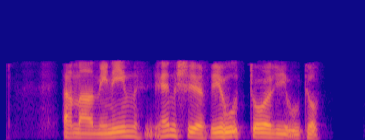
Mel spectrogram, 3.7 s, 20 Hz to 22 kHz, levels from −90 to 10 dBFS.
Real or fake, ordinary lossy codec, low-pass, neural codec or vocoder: fake; MP3, 32 kbps; 3.6 kHz; codec, 16 kHz, 1 kbps, FunCodec, trained on Chinese and English, 50 frames a second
